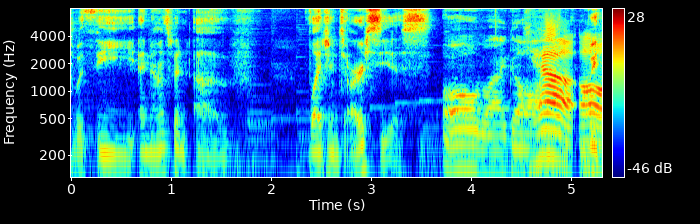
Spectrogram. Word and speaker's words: Arceus: No, I think its official pronunciation is Arceus. Really? Oh. Yeah, in one of their 3D ones for the 3DS, their official pronunciation of it is Arceus.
